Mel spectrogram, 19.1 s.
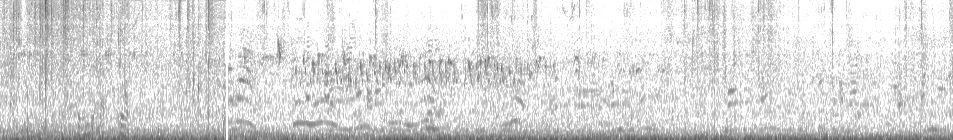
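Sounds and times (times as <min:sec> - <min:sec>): birds chirping and calling: 0:00.0 - 0:14.6
leaves rustling: 0:00.0 - 0:19.0
steady low rumble: 0:00.0 - 0:19.0.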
